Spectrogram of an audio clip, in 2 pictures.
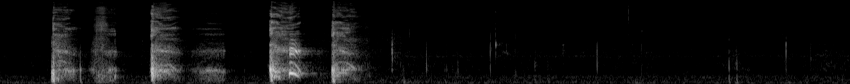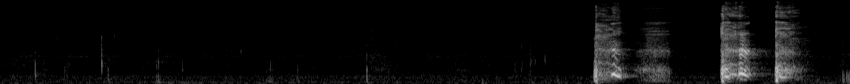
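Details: Child coughing at 2 am in two clusters of repeated harsh bursts separated by a long quiet pause; non-stop cough at night. Persistent nocturnal cough.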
